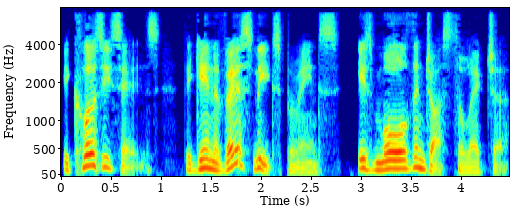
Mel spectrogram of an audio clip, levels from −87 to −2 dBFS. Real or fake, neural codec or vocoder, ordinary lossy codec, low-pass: fake; codec, 16 kHz, 0.5 kbps, FunCodec, trained on LibriTTS, 25 frames a second; MP3, 32 kbps; 7.2 kHz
